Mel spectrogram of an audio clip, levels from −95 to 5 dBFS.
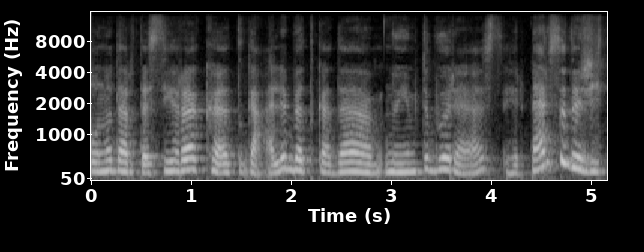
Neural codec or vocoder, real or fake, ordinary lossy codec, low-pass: none; real; AAC, 48 kbps; 14.4 kHz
